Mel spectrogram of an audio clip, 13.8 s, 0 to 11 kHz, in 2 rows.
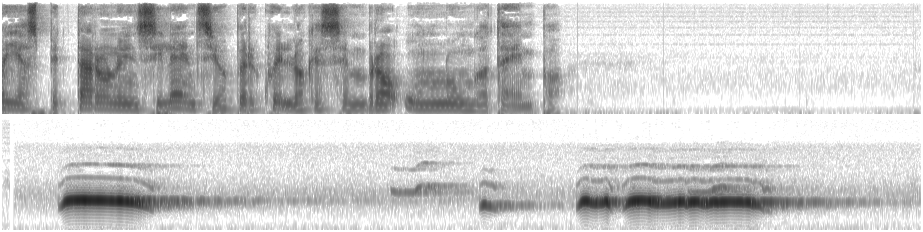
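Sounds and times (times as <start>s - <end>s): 
speech: 0.0s - 4.3s
distant little owl calling: 7.3s - 13.6s.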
